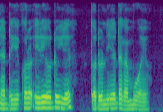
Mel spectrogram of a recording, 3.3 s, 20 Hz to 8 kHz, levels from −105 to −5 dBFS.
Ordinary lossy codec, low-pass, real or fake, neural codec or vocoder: none; 7.2 kHz; fake; vocoder, 22.05 kHz, 80 mel bands, WaveNeXt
